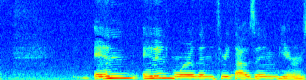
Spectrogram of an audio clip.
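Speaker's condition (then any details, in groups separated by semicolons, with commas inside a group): Cerebral palsy; stutter-like speech spasms from muscle spasms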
